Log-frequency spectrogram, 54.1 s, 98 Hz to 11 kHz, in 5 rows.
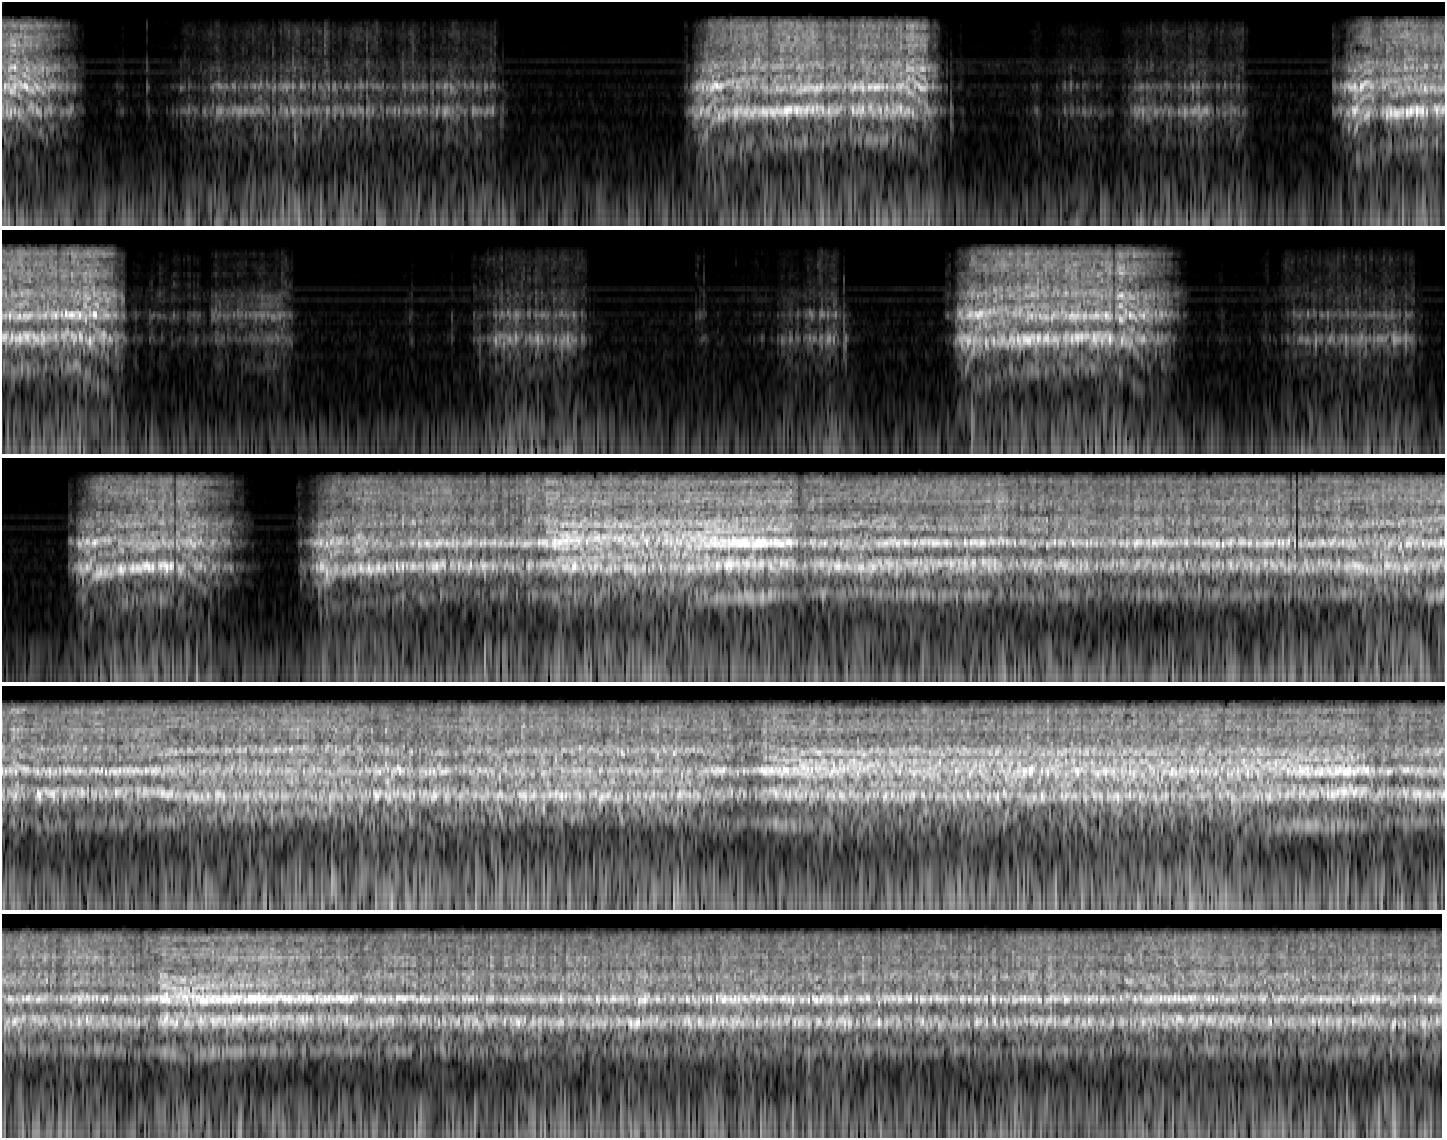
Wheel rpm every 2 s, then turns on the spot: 30, 20, 40, 80, 10, 110, 10, 10, 10, 90, 10, 60, 140, 160, 160, 160, 160, 160, 160, 160, 160, 160, 160, 160, 160, 160, 160.
0-4 6-8 12-16 20-22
